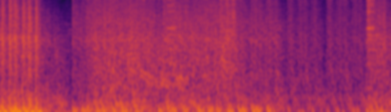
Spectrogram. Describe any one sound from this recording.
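A rifle magazine clicks out and in during a reload.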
